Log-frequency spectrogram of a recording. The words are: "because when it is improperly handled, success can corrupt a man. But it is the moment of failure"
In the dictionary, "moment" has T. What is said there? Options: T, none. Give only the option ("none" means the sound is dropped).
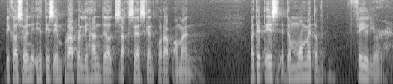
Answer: T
